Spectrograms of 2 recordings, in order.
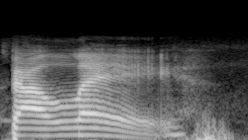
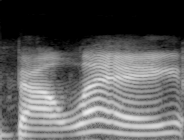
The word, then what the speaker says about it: ballet: So, in ballet, the T is silent, and in billet, it is not.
